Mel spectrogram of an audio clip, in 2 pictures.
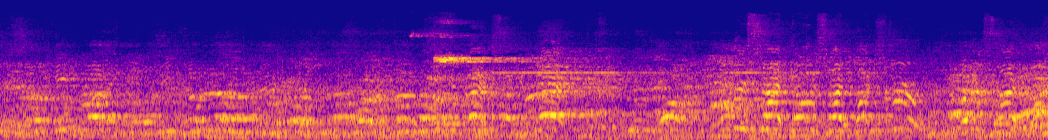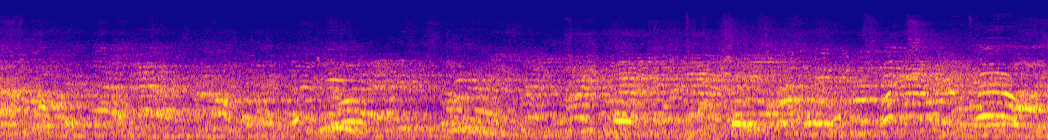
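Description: Several people shout and call out in an echoing hall.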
